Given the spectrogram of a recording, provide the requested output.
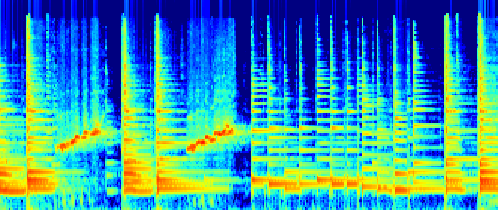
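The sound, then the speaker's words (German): A whistled bird lure call: bright, piping notes with sharp attacks, quick rising trilled runs, then a string of short repeated tones, loud and alone with no voices. “La, la weiß mit dem Locken umzugehen und mich aufs Pfeifen zu verstehen.”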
